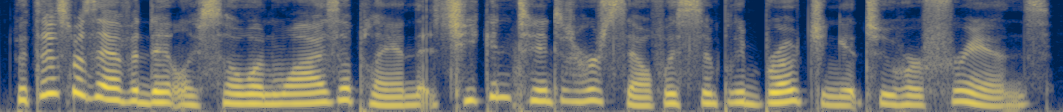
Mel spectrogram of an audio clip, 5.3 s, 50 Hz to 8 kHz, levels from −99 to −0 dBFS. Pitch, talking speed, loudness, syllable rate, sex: 230 Hz, 215 wpm, -17 LUFS, 5.7 syllables/s, female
